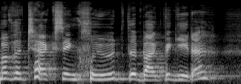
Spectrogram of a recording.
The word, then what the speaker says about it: Bhagavad Gita: And some of the texts include the Bhagavad Gita, which I always say wrong. I leave a syllable out in the middle. I just realized as I said it.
